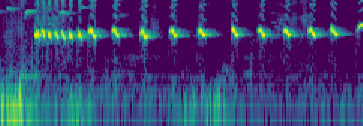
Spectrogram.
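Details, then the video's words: Caged greater green leafbird singing to draw a response and fighting: a quick stuttering burst of chirps, then a steady series of sharp slurred whistles roughly three per second. "Cucak ijo lain liat dan dengar kicauannya bakal nyaut+gacor+tarung"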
